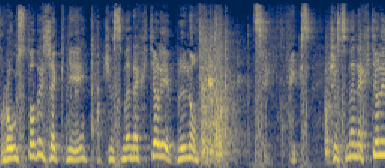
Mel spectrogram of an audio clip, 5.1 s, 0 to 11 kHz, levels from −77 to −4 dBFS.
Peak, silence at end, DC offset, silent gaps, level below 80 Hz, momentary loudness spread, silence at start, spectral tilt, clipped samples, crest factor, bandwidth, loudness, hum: 0 dBFS; 0 s; under 0.1%; none; -46 dBFS; 9 LU; 0 s; -4 dB/octave; under 0.1%; 14 dB; 10.5 kHz; -15 LUFS; none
